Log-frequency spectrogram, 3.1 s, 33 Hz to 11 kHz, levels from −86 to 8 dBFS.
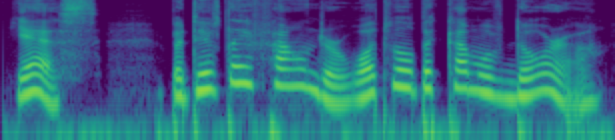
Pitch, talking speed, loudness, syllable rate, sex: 240 Hz, 195 wpm, -17 LUFS, 5.2 syllables/s, female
